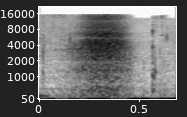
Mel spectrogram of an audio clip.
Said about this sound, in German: aber ich muss mal Tee trinken, weil ich immer so husten muss.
